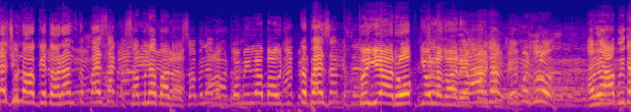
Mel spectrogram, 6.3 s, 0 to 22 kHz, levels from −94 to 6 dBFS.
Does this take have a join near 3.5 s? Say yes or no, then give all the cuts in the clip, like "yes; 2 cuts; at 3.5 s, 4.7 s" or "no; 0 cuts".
yes; 1 cut; at 3.5 s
